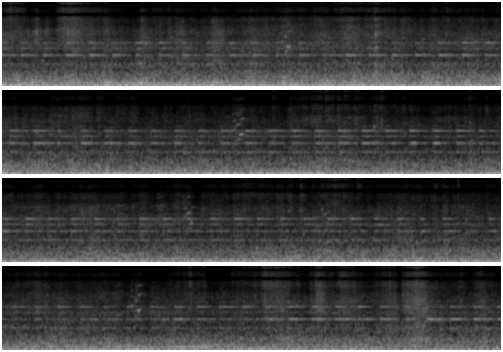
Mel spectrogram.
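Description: Freight train of autorack cars rolling past: a steady rumble and rattle of wheels and car bodies, with steady high ringing tones held over it.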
